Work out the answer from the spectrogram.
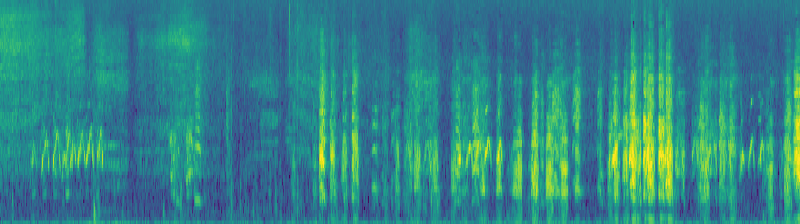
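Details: Geese honking in bursts of nasal, harmonic calls, scattered at first and then crowding together into a dense, overlapping chorus in the second half, over a low background rumble.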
